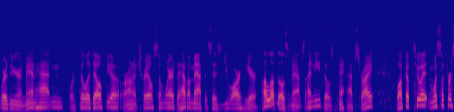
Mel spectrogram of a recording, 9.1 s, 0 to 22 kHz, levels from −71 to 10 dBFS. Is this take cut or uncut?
uncut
